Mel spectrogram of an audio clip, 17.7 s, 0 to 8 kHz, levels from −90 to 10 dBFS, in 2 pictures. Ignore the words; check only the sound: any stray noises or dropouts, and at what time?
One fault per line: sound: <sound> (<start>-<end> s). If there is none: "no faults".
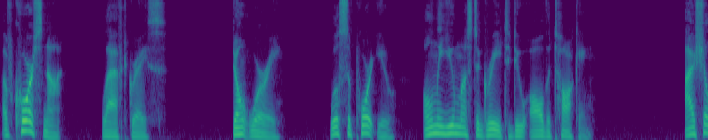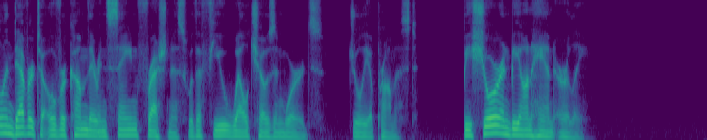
no faults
